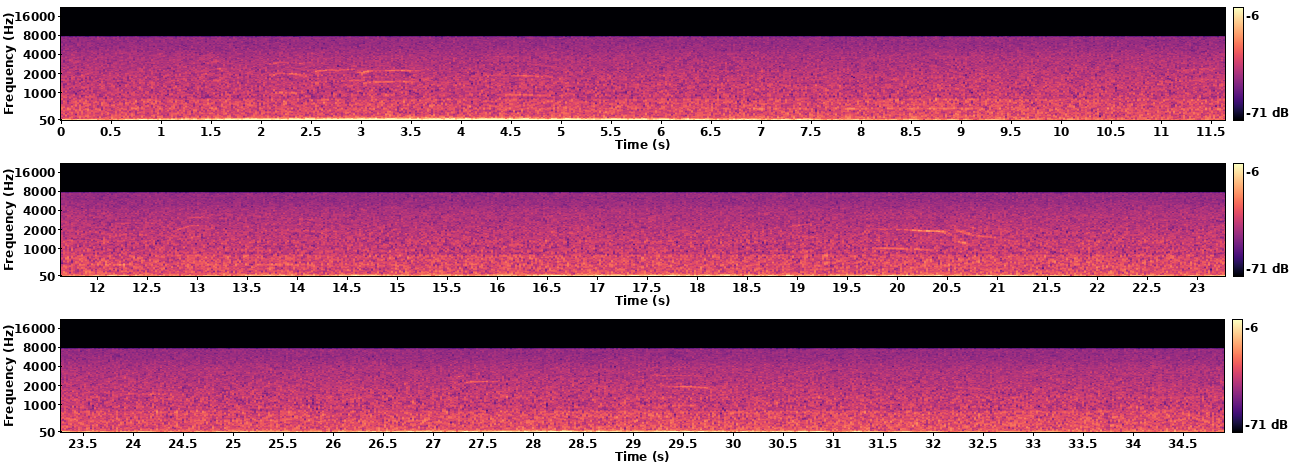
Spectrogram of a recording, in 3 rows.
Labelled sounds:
2.5	3.5	killer whale, Bigg's (transient), 1.4 to 2.4 kHz
12.8	13.1	killer whale, Bigg's (transient), 2.0 to 2.3 kHz
18.9	19.2	killer whale, Bigg's (transient), 2.2 to 2.4 kHz
19.7	20.6	killer whale, Bigg's (transient), 0.96 to 2.0 kHz
27.3	27.7	killer whale, Bigg's (transient), 2.2 to 2.4 kHz
29.2	29.8	killer whale, Bigg's (transient), 1.7 to 3.0 kHz

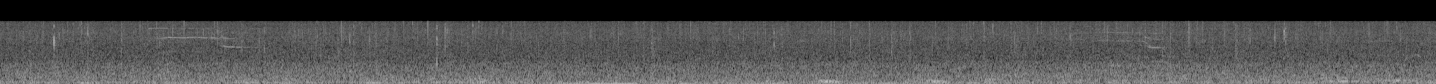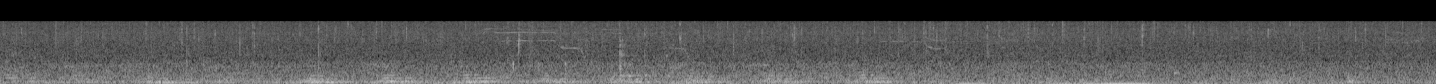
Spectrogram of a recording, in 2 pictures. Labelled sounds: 1.5	2.5	killer whale, northern resident, G clan, 2.1 to 5.5 kHz
11.0	11.3	killer whale, northern resident, G clan, 2.9 to 4.6 kHz
19.3	20.2	killer whale, northern resident, G clan, 1.7 to 4.6 kHz

